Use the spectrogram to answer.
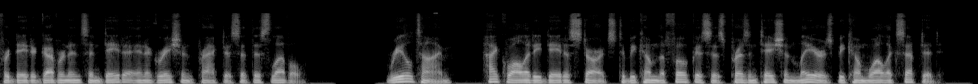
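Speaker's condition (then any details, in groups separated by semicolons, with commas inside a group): No condition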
